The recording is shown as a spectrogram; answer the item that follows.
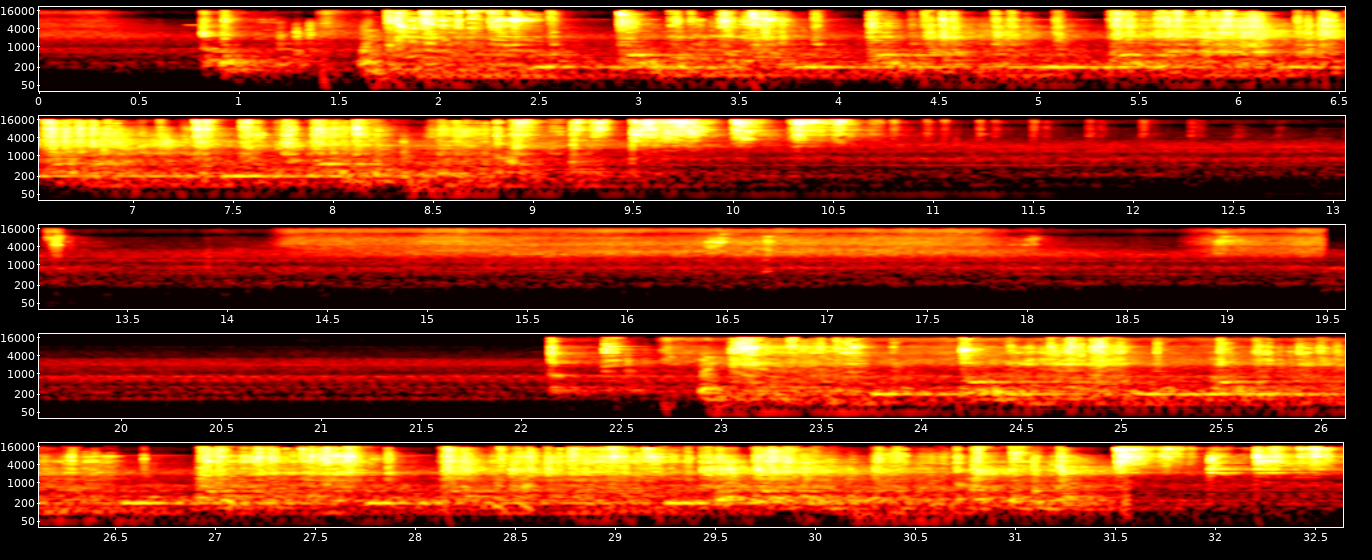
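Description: Automatic rebar stirrup bending machine running: steel bar fed through the straightening rollers and bent by the rotating bending head, with a steady motor hum and rattling clatter. It runs loud in two spells, starting about a second in and again from about two-thirds of the way through, with a quieter stretch of about ten seconds between.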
